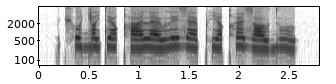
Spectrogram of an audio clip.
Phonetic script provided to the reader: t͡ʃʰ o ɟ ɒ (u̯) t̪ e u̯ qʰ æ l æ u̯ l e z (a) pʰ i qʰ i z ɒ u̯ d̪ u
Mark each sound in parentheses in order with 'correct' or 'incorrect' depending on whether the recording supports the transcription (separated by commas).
incorrect, incorrect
